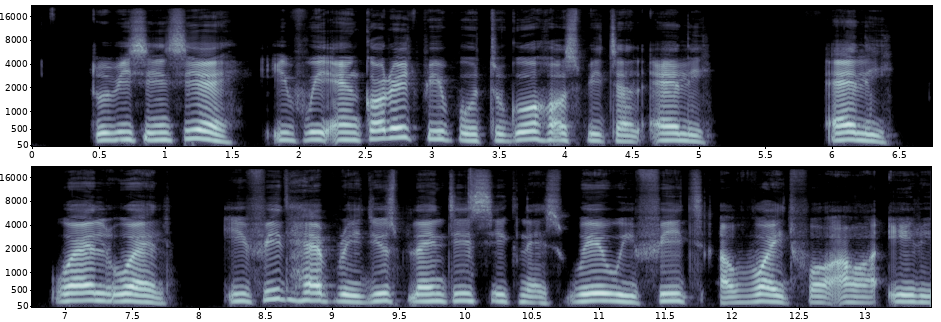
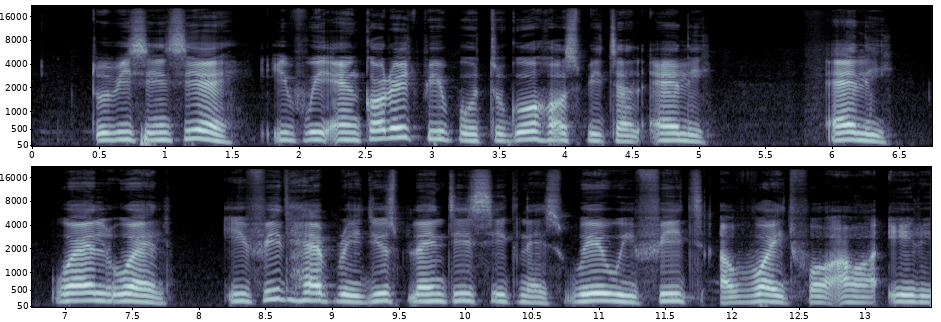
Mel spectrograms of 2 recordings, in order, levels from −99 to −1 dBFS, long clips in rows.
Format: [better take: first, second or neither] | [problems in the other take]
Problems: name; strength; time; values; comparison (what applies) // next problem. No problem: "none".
second | noise reduction (neural mask model Resemble Enhance denoiser)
